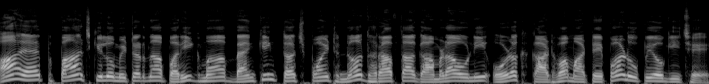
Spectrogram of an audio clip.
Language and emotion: Gujarati, neutral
